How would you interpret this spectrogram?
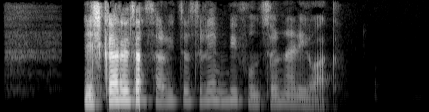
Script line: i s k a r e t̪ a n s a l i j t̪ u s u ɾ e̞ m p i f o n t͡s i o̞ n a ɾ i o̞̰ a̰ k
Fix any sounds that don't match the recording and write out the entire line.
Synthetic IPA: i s k a r e t̪ a n s a ɾ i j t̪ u s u ɾ e̞ m b i f u n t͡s i o̞ n a ɾ i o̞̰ a̰ k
